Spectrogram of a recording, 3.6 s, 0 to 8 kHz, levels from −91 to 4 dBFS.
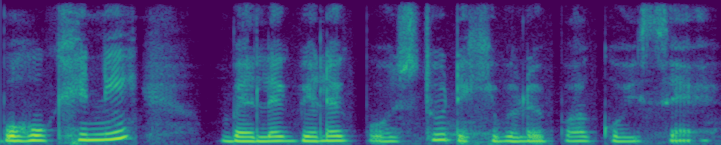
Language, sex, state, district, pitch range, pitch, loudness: Assamese, female, Assam, Kamrup Metropolitan, 245-275 Hz, 255 Hz, -20 LUFS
